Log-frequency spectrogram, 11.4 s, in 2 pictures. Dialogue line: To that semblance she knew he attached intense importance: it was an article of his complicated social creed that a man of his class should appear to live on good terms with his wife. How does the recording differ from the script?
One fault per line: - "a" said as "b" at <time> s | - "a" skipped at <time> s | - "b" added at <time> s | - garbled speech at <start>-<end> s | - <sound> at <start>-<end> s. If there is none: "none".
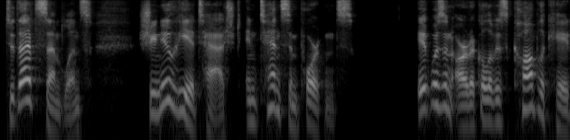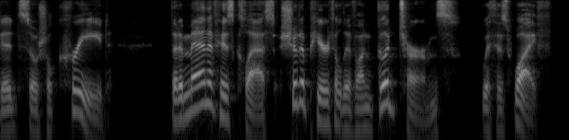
none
